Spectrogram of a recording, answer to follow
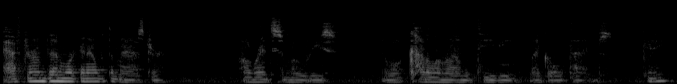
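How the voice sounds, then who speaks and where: A man's voice: on the low side, brisk, fairly bright tone, a little hiss or hum. A man playing a self-centred, evasive husband in a comedy film, wheedling and defensive. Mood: weary, dismissive. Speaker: film character.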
